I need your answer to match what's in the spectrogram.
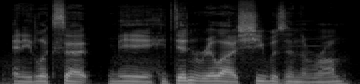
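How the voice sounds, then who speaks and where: Laid-back low-voiced young gaming streamer. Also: male voice, fairly even intonation, moderate pace. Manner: laid-back, rambling, peppered with dude and man. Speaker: game streamer. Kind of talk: casual gaming chat and storytelling.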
